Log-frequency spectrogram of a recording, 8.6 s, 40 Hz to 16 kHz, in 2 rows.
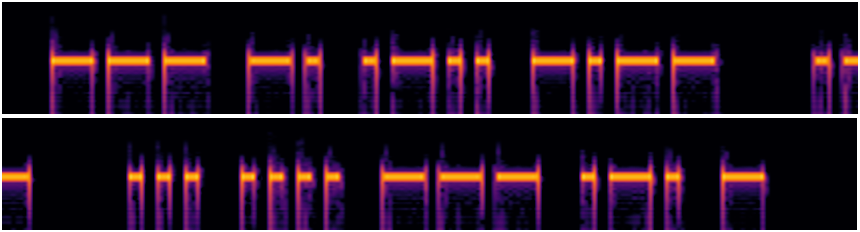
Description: Morse code, heard as a keyed tone, about 17 wpm, 700 Hz. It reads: ONLY A SHORT
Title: Sentences from Top 1000 Words - Review Part 3 - 17wpm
